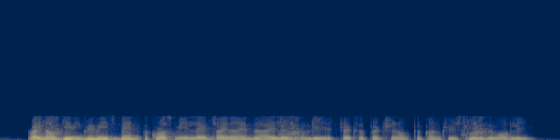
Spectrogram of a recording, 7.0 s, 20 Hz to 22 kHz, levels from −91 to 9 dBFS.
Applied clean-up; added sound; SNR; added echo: neural mask model RNNoise.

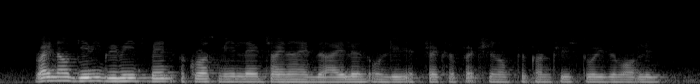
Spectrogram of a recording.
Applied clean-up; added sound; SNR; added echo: none; none; none; none.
